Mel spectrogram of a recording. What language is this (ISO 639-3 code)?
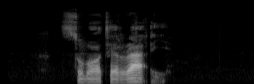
fas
